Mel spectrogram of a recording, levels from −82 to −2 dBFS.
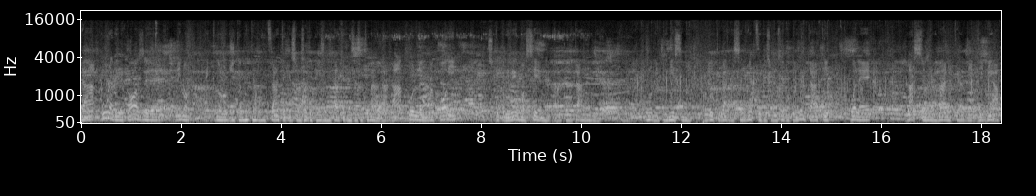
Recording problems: chatter from many people; very loud; throughout; 2 dB above the speech
hiss; faint; throughout; 25 dB below the speech
abrupt cut into speech; at the start

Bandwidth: 15.5 kHz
